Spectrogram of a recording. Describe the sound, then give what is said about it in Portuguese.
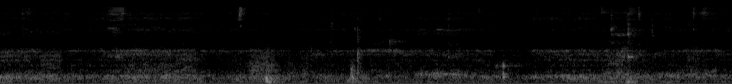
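Water pours steadily into a cup, a soft continuous trickle with a few brief splashes or clinks, fairly quiet, with no voices. “Vamos pegando nossa água.”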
